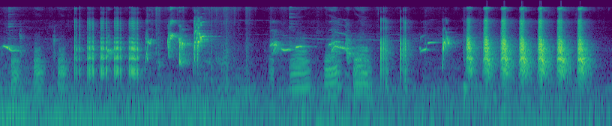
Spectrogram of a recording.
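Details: Javan myna chattering loudly, said to provoke other mynas: varied harsh squawks and whistled slurs, ending in a regular run of rasping notes about four per second.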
